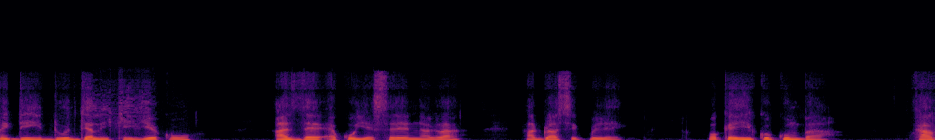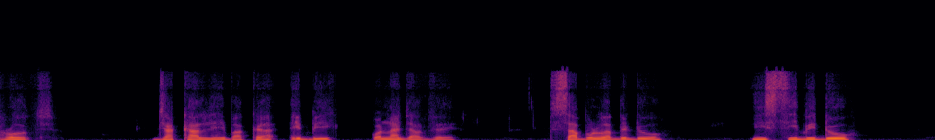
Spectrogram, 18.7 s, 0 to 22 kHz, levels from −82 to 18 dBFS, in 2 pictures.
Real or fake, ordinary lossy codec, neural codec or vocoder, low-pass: fake; Opus, 24 kbps; codec, 16 kHz in and 24 kHz out, 0.6 kbps, FocalCodec, streaming, 2048 codes; 10.8 kHz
